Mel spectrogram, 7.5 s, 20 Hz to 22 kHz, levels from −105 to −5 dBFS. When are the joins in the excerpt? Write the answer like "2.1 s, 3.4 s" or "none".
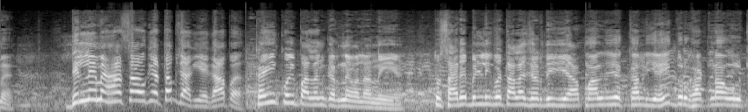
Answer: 2.5 s, 5.8 s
